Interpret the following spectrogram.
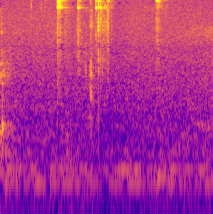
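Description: A few faint, light clinks of glass perfume bottles with metal caps and charms being handled, over a low steady room hum.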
